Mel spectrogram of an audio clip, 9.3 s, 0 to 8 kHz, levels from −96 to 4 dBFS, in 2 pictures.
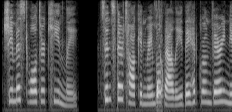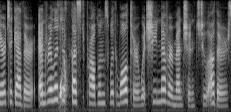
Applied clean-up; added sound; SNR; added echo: neural mask model RNNoise.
